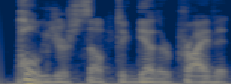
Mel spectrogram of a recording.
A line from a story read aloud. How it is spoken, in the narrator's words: Leo snapped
